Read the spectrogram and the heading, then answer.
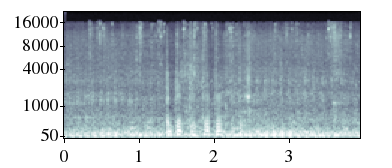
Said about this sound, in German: Na toll, Der Trecker fährt also hier auch auf der Straße mal lang.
